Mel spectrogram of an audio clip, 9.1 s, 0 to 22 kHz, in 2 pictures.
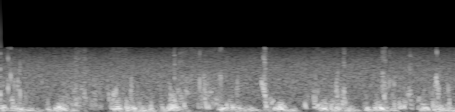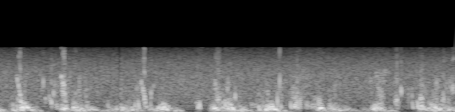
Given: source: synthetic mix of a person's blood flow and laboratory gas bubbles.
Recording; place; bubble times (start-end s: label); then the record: Doppler ultrasound of blood flow; precordium
0.00-0.24 s: bubbles
0.55-1.34 s: bubbles
1.44-1.55 s: bubbles
1.67-2.36 s: bubbles
2.58-2.75 s: bubbles
2.99-3.49 s: bubbles
3.79-4.25 s: bubbles
4.32-4.54 s: bubbles
4.68-4.83 s: bubbles
4.95-5.34 s: bubbles
5.38-5.46 s: bubbles
5.86-6.09 s: bubbles
6.48-6.58 s: bubbles
6.67-7.24 s: bubbles
7.30-7.79 s: bubbles
8.23-8.45 s: bubbles
8.48-9.10 s: bubbles
From the record:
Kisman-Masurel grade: 342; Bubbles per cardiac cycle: rolling drumbeat, 9 or more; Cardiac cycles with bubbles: 100%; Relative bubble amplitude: moderate (0.250 to 0.450); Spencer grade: 3 (all of the cardiac periods contain showers or single bubble signals, but not dominating or overriding the cardiac motion signals); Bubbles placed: anywhere in the cardiac cycle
